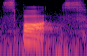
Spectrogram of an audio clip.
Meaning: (noun) plural of spot; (verb) third-person singular simple present indicative of spot
- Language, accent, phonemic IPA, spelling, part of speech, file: English, US, /spɑts/, spots, noun / verb, En-us-spots.ogg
